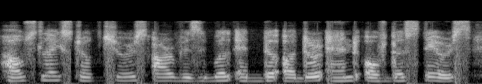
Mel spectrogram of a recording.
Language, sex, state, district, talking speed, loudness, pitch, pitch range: English, male, Assam, Kamrup Metropolitan, 150 wpm, -12 LUFS, 170 Hz, 160-175 Hz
